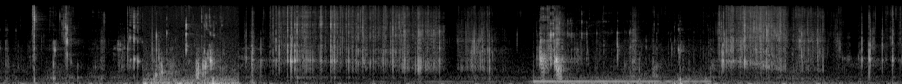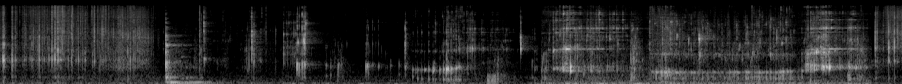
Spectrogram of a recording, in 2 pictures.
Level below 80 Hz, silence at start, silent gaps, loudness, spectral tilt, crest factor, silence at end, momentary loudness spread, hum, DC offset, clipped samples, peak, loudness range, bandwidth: -42 dBFS; 0 s; none; -29 LUFS; -2 dB/octave; 26 dB; 0 s; 15 LU; none; under 0.1%; under 0.1%; -4 dBFS; 4 LU; 17 kHz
